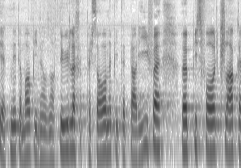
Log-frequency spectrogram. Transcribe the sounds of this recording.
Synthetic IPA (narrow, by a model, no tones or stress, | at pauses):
hɛt̪nɪdəmɑːlbidənɑt̪yːɾləχəpʰɛɾsoːnəb̥id̥̪ətɑɾiːfə | œpːisfoːrkʃlɑɡə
